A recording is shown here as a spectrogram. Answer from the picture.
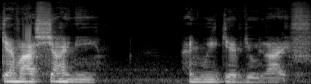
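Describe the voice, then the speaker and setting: A man puts on a character voice with a menacing tone at a medium pitch. He speaks at a fairly slow pace. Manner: gruff, menacing.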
